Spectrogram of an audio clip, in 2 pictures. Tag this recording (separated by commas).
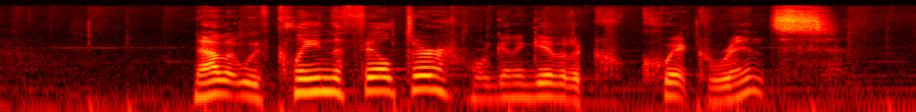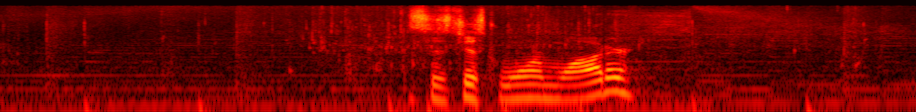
Music, Speech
